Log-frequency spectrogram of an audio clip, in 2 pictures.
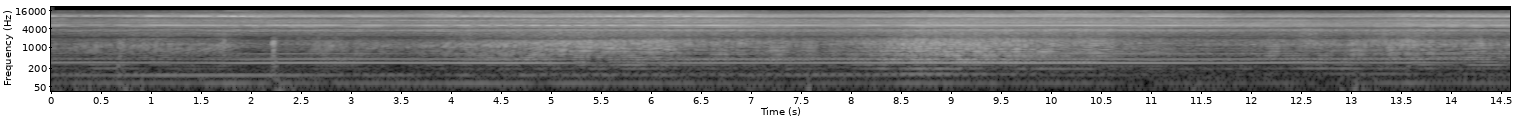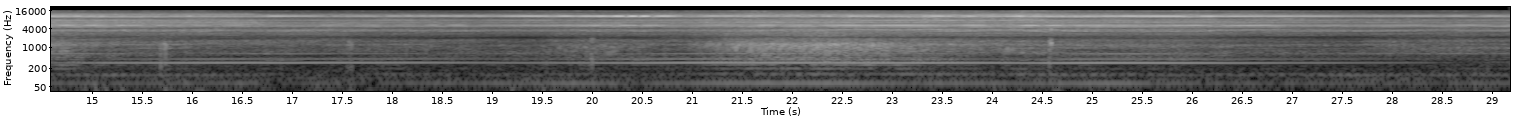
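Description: Align T-Rex 500 electric radio-controlled helicopter flying, its motor and rotor giving a steady high whine with a whooshing rush that swells twice, about nine and twenty-two seconds in.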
